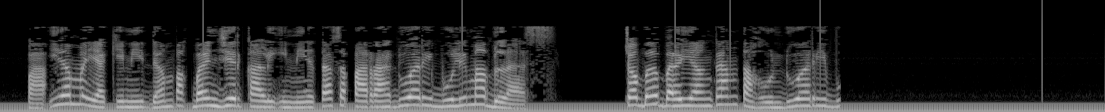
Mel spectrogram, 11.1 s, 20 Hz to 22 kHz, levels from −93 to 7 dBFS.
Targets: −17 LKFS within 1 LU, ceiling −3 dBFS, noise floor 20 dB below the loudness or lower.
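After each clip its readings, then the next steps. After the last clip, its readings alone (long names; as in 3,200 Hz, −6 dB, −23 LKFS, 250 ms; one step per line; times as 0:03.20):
number of clicks 6; mains hum 60 Hz; hum harmonics up to 300 Hz; level of the hum −30 dBFS; integrated loudness −21.5 LKFS; sample peak −6.5 dBFS; target loudness −17.0 LKFS
→ click removal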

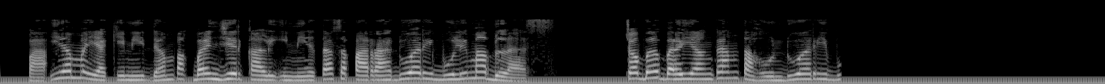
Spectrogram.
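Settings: number of clicks 0; mains hum 60 Hz; hum harmonics up to 300 Hz; level of the hum −30 dBFS
→ mains-hum notches 60/120/180/240/300 Hz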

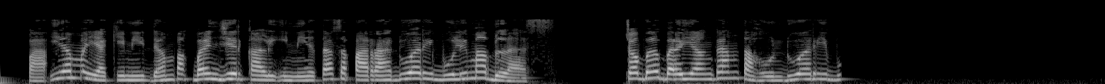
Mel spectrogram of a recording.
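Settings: mains hum none found; integrated loudness −22.0 LKFS; sample peak −6.5 dBFS; target loudness −17.0 LKFS
→ level +5 dB
brickwall limiter −3 dBFS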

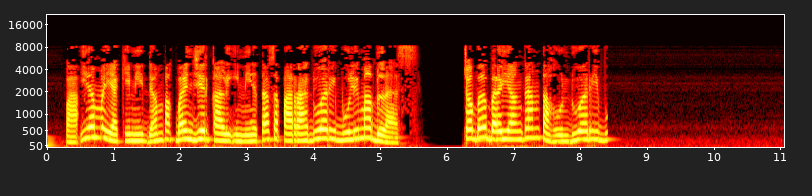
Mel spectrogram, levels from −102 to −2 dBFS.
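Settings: integrated loudness −17.0 LKFS; sample peak −3.0 dBFS; background noise floor −69 dBFS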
